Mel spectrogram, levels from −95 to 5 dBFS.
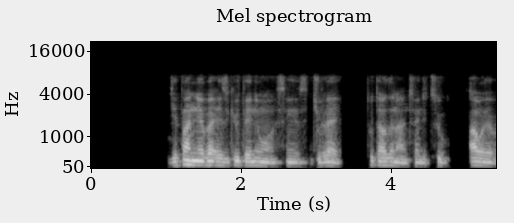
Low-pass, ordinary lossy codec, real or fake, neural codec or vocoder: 7.2 kHz; Opus, 32 kbps; real; none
